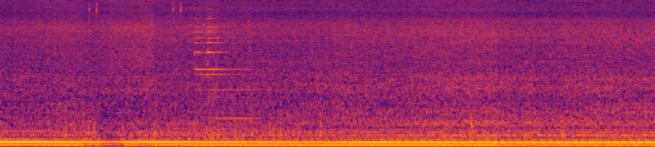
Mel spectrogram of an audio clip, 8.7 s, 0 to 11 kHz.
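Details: Nissan 370Z (VHR engine) started just after a serpentine drive belt replacement: a low, steady idle hum with no squeal or chirp from the belt, healthy.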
